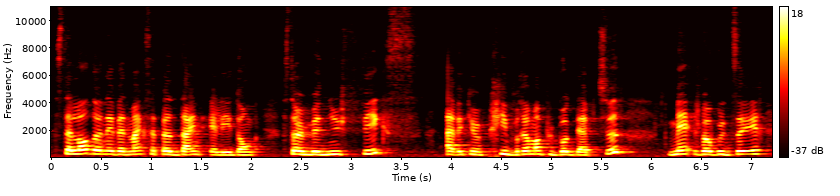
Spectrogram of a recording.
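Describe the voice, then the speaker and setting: A woman's voice: a little high, a little fast. Upbeat Québécois woman vlogging. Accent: Québécois French. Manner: chatty and upbeat, addresses viewers directly. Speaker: travel vlogger. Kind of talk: casual vlog narration.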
